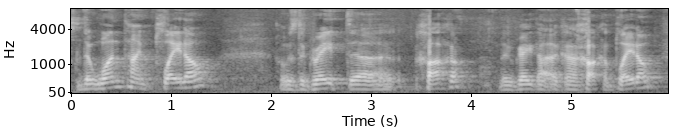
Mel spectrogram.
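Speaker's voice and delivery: ordinary delivery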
